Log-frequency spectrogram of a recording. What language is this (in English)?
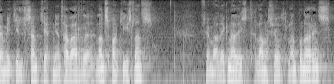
Icelandic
